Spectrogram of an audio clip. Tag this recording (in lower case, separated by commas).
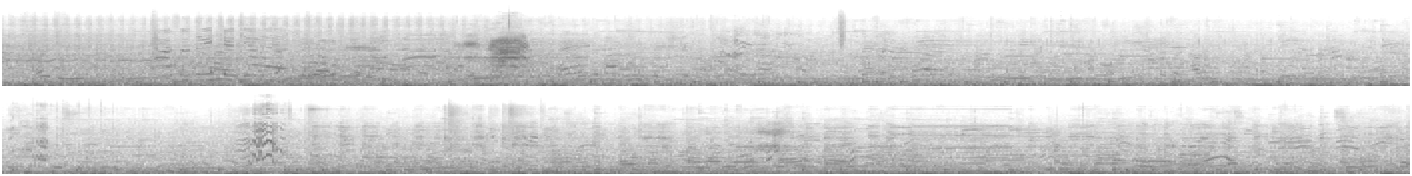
wild animals, bird, animal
